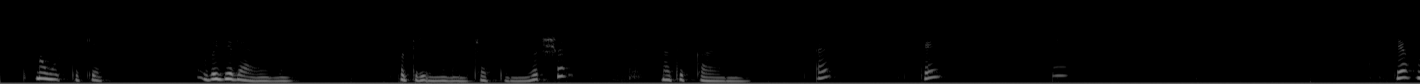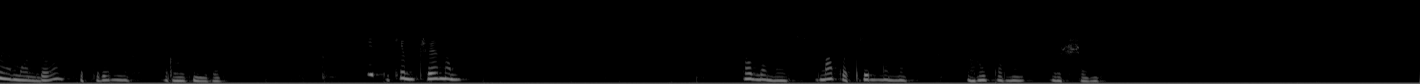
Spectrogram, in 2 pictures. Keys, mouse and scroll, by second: 0.5-2.8 drag, 8.3 s, 12.7 click, 15.5 scroll down 1, 20.5 click, 21.6 click, 25.0 s.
